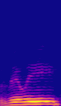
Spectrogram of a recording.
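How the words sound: It sounds weary and annoyed. The listener is tired of the topic. "do we have to talk about this again?"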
